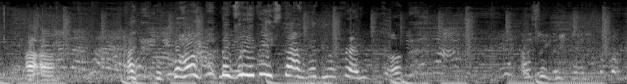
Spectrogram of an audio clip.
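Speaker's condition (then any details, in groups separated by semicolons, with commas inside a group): No condition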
